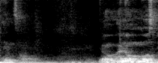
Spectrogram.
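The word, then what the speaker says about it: Hind's Hall: new Pro Palestine song called uh Hines hall or pronounced hin Hall you know I know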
